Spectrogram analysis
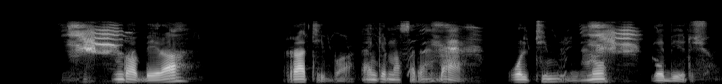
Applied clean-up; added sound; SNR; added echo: neural mask model Resemble Enhance denoiser.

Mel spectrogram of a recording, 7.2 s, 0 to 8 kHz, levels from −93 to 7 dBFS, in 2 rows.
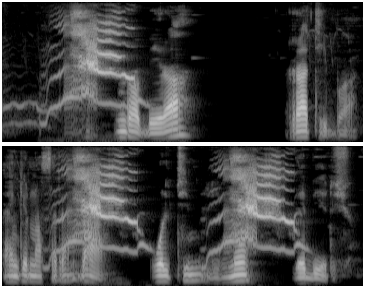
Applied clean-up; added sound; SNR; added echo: classical method log-MMSE.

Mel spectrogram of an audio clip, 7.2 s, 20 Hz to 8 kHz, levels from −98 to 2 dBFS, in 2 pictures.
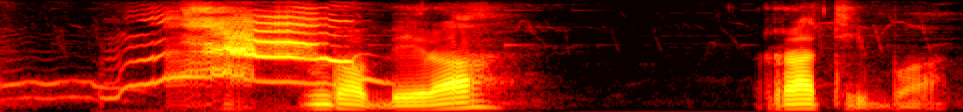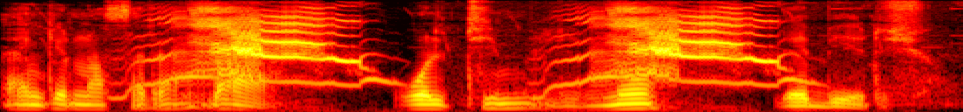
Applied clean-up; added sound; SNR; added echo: none; Meow; -5 dB; none.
